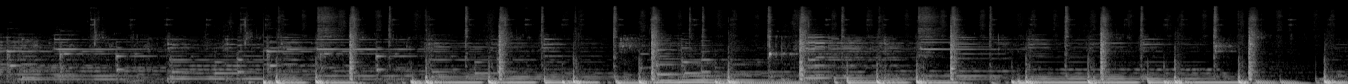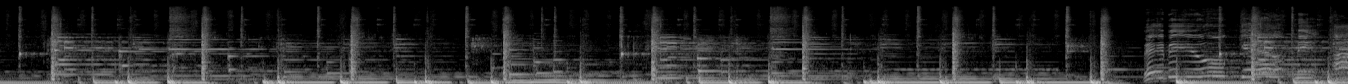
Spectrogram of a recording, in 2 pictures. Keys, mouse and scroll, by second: 0.4 [, 1.5 click, 2.6 [, 3.2 click, 3.9-5.7 typing, 7.4 space, 9.4 space, 10.4 click, 11.2 ctrl+y, 11.9 Return, 12.7 click, 13.1 space, 15.4 n, 16.9 click, 17.2 n, 17.7 click, 17.9 right click, 18.6 click, 23.4 s, 24.0 click, 24.6 s, 25.4 click, 25.6 space, 26.8 click.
